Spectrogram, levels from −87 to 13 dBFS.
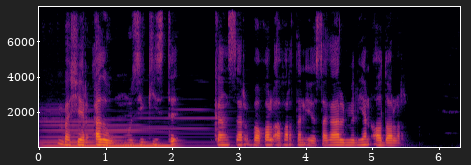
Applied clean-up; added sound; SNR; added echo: classical method log-MMSE.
